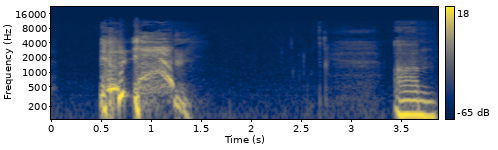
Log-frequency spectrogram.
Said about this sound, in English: Excuse me, I need to cough.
